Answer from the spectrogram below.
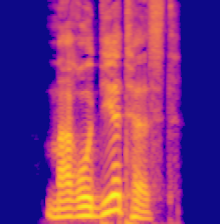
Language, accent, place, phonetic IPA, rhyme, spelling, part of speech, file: German, Germany, Berlin, [ˌmaʁoˈdiːɐ̯təst], -iːɐ̯təst, marodiertest, verb, De-marodiertest.ogg
- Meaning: inflection of marodieren: 1. second-person singular preterite 2. second-person singular subjunctive II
